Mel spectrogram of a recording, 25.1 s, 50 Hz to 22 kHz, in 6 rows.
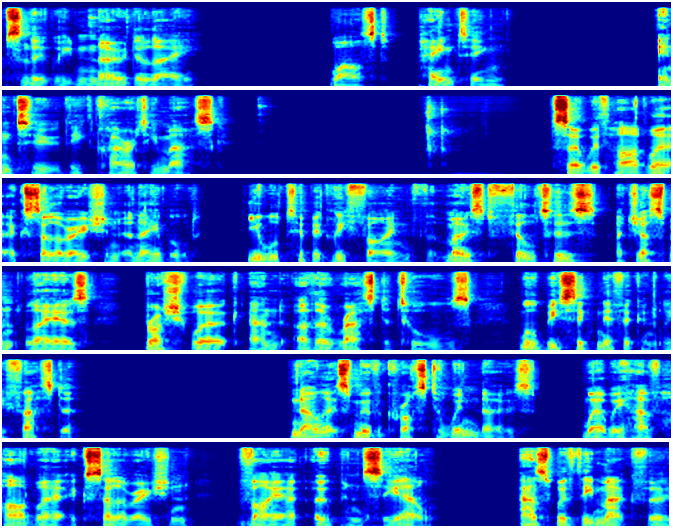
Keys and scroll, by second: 6.8 h.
